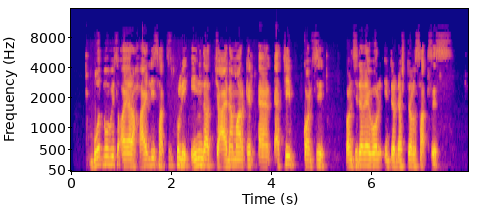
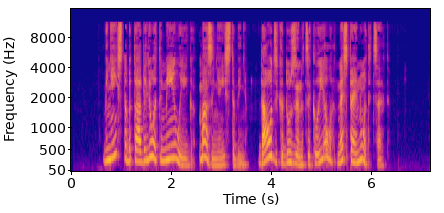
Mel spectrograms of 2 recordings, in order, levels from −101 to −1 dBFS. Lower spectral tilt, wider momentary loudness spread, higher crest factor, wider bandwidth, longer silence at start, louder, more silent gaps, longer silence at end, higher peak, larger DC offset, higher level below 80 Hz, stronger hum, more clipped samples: first, -5.5 dB/octave vs -3 dB/octave; second, 7 LU vs 10 LU; second, 14 dB vs 20 dB; second, 9 kHz vs 11.5 kHz; second, 0.3 s vs 0.65 s; first, -14 LUFS vs -24 LUFS; neither; second, 0.4 s vs 0.95 s; first, 0 dBFS vs -6 dBFS; neither; first, -58 dBFS vs -66 dBFS; neither; neither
